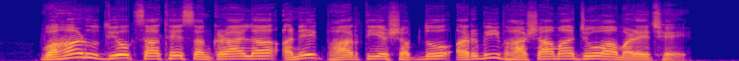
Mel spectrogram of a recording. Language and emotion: Gujarati, neutral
